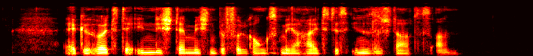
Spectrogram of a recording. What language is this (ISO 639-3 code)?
deu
